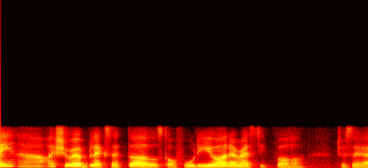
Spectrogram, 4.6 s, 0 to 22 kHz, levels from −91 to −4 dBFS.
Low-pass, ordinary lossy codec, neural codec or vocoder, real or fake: 5.4 kHz; none; codec, 16 kHz, 0.2 kbps, FocalCodec; fake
